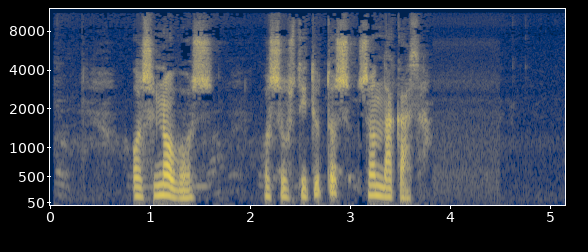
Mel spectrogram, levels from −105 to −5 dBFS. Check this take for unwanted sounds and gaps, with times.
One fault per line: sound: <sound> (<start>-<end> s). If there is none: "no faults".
no faults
